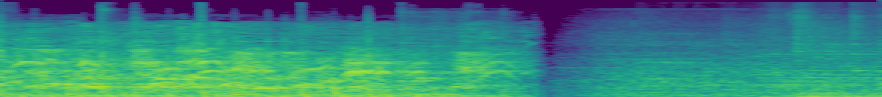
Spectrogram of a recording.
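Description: A pack of stray dogs barking and yelping in a dense overlapping chorus, loud and close, cutting off abruptly partway through before fainter noise resumes.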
